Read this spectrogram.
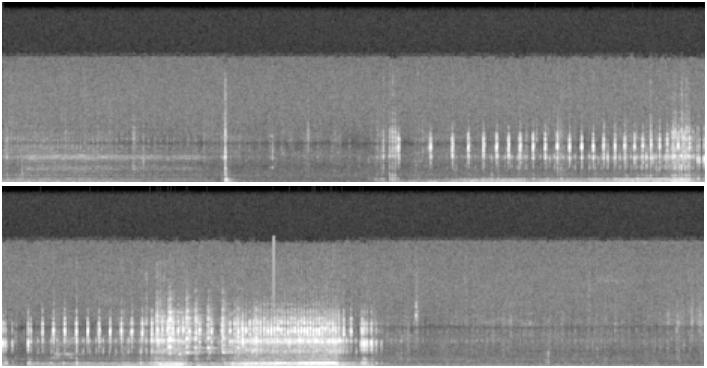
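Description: A bicycle rolls slowly over a paved path.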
